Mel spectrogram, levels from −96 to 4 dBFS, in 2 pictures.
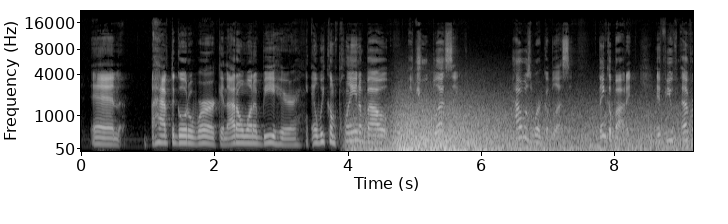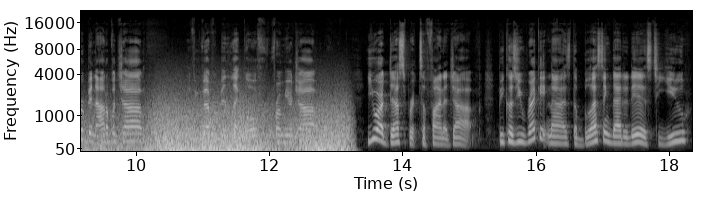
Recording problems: wind noise on the microphone; heavy; from 4 to 13 s; 2 dB below the speech

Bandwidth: 18 kHz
